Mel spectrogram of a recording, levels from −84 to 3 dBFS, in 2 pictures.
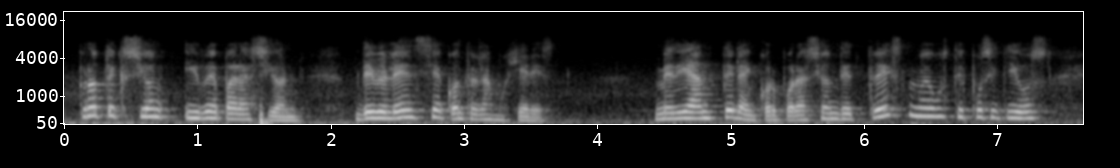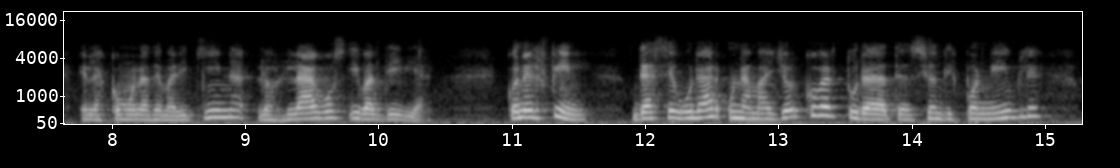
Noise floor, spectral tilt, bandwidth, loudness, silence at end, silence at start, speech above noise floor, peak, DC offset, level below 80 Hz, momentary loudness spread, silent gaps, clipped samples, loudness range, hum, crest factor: -51 dBFS; -6.5 dB/octave; 8.8 kHz; -23 LUFS; 0.1 s; 0.05 s; 29 dB; -6 dBFS; under 0.1%; -48 dBFS; 10 LU; none; under 0.1%; 3 LU; none; 16 dB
